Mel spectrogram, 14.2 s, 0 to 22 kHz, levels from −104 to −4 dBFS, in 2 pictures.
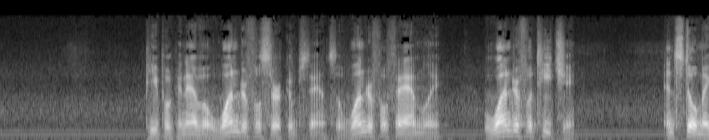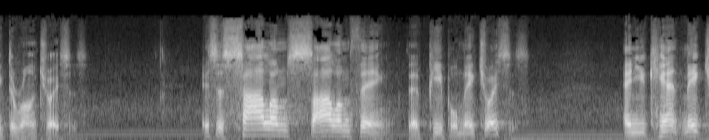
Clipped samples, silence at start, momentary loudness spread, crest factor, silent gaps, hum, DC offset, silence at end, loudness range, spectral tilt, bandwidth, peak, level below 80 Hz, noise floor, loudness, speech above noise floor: under 0.1%; 1.45 s; 14 LU; 22 dB; none; 60 Hz at -60 dBFS; under 0.1%; 0 s; 6 LU; -2.5 dB/octave; 13.5 kHz; -4 dBFS; -60 dBFS; -57 dBFS; -23 LUFS; 33 dB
